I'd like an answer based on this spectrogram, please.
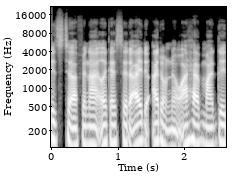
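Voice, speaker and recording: A woman with a Southern US accent talks at a very fast pace with a very deep, low pitch and fairly even intonation. The sound is dry and close, with no echo. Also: very clean recording, silent background. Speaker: podcast co-host. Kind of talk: casual chat.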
